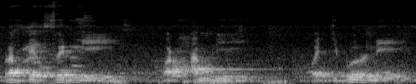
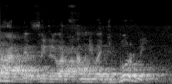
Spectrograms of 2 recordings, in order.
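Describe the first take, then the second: First: The long vowels are held out fully. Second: The long vowels are rushed and cut short. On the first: The prayer is said with proper respect. The speaker calls it right. "Kan di situ hukumnya panjang" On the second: The prayer is said without proper respect. The speaker calls it wrong.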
